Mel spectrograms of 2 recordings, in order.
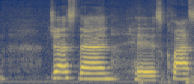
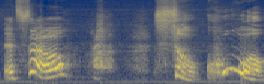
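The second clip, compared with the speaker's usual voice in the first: excited; 7 semitones higher, much slower than usual. A narrator's reading. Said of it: "Carlos yelled".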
